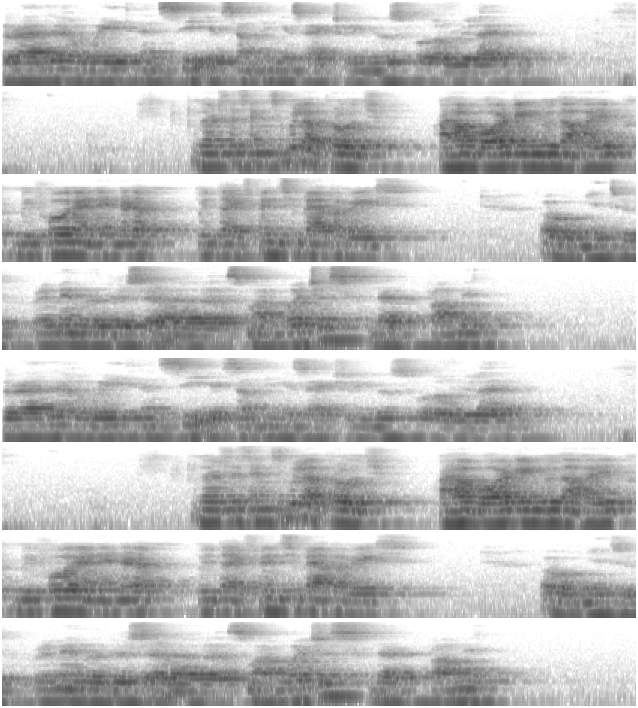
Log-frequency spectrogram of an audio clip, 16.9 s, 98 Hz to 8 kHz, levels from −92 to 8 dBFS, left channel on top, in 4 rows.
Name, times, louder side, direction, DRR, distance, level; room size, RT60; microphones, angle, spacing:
voice 1, 0.0-3.5 12.0-15.8, left 1 dB, 80° left, 1.8 m, -32 dB
voice 2, 5.5-6.7 7.1-9.4 9.7-11.1, equal, 35° left, 2.7 m, -29 dB
8.5 x 4.9 x 3.0 m
head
